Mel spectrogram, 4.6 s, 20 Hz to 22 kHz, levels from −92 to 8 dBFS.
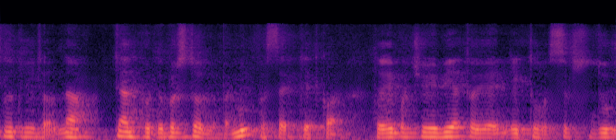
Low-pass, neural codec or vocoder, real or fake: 10.8 kHz; codec, 24 kHz, 1.2 kbps, DualCodec; fake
